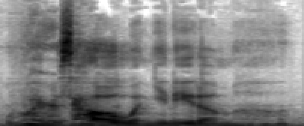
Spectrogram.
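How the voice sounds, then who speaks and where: A woman acts out a grieving member of a noble fantasy house, speaking at a funeral in an audio drama. The voice is on the low side and very slow, solemn and measured. A faint rumbling noise sits in the recording. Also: steady tone. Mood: grieving, halting. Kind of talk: audio drama eulogy with solemn scripture-like reading.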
